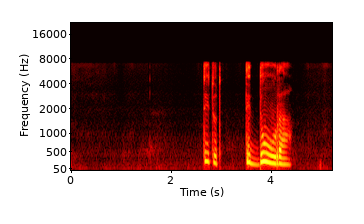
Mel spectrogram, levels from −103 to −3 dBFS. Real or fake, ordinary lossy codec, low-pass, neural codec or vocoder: fake; none; 7.2 kHz; codec, 16 kHz, 8 kbps, FunCodec, trained on LibriTTS, 25 frames a second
